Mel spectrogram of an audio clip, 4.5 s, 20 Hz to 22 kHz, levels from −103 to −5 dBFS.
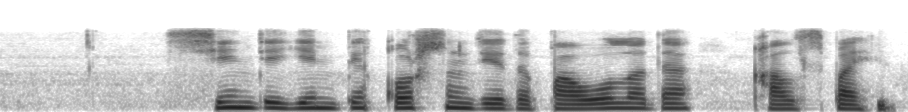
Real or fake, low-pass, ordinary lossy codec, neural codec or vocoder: real; 7.2 kHz; Opus, 32 kbps; none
